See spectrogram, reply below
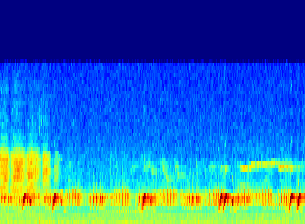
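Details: Striated pardalote at a nest in a shed roof, entering and leaving, giving short, sharp, upward-flicked chip notes, singly or in quick pairs, every second or so, over a steady buzzing insect chorus.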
